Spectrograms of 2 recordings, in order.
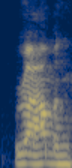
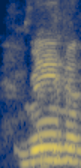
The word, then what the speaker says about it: Ramen: you pronounced go on you pronounce it properly Ramen toys Ramen toys Ramen um and then Raymond would have a y in it yeah um next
